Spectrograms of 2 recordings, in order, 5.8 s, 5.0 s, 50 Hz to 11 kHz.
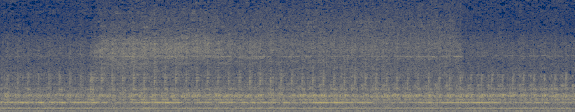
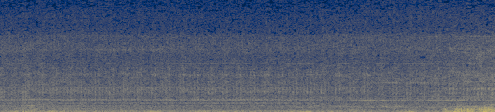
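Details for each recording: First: Lada Vesta, 70,000 km, cold-start idle: a steady, rapid ticking knock of about three beats a second for one to two minutes, then it quiets. Owner says piston knock, not hydraulic lifters; appeared recently, cause unclear. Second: Lada Vesta with 70,000 km, warm idle, oil changed to 5W-40: it idles evenly and steadily with no ticking or belt rustle, picking up slightly near the end. It has a cold-start piston knock, not hydraulic lifters.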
